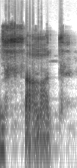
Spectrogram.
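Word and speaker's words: Samad: এরপরে ধরেন আরেকটা নাম দিই, আবুল সামাদ। এটা কিভাবে উচ্চারণ করবেন?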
